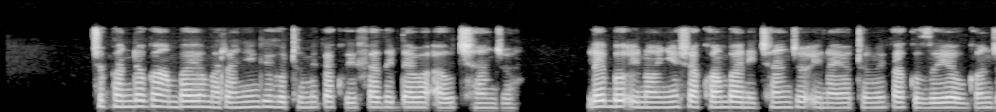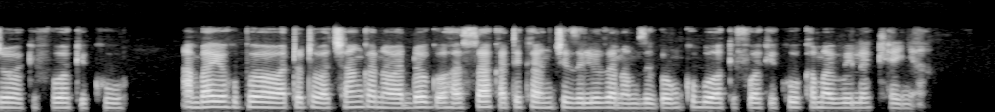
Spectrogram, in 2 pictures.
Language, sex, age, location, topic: Swahili, female, 25-35, Nairobi, health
